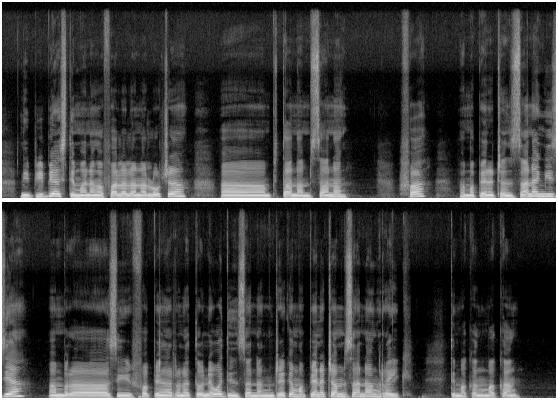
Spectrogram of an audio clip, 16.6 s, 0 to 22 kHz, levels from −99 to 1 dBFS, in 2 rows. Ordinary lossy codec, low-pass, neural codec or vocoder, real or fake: none; none; none; real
